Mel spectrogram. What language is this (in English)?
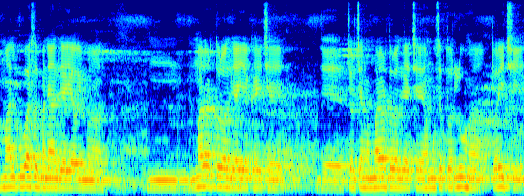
Maithili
